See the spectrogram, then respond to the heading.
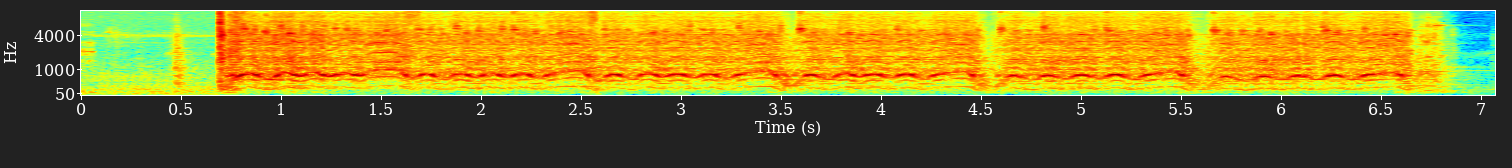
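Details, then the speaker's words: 1961 Ford Falcon abandoned 15 years, cranking during a wet compression test with oil added to the cylinders: even compression pulses about three a second, no firing. Compression improved with oil, so the rings are suspected rough. "sounded like it oh yeah that's much better sounds like the rings are a little rough"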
